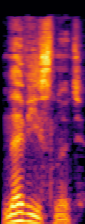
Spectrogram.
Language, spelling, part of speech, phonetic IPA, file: Russian, нависнуть, verb, [nɐˈvʲisnʊtʲ], Ru-нависнуть.ogg
- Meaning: to hang over (something)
